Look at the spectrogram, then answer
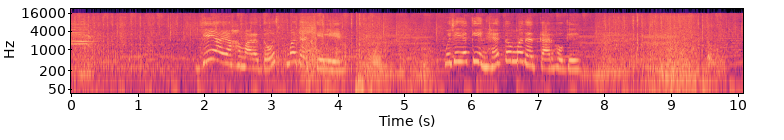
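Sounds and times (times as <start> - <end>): cartoon propeller plane buzzing: 6.6 - 10.0.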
